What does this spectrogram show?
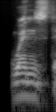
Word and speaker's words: Wednesday: e so wins wins Wednesday Wednesday one of those toxic words that has too many letters that are not pronounced Wednesday and in the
